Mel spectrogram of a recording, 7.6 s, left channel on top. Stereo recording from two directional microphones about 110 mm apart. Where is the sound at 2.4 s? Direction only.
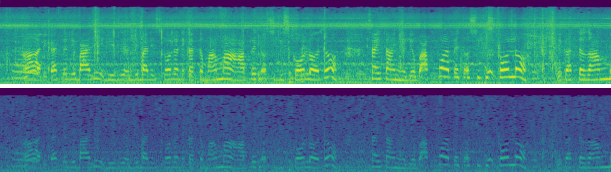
25° left (ahead or behind).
